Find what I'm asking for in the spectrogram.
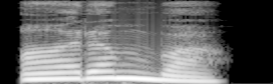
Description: ♪ āramba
